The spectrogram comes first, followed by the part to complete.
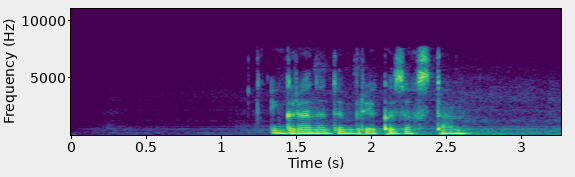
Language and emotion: Russian, neutral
